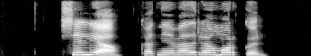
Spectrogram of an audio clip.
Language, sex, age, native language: Icelandic, female, 30-39, Icelandic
